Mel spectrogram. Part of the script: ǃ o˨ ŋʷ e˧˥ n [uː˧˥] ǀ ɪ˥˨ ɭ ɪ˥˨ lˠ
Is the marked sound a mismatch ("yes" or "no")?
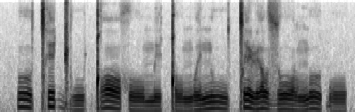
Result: yes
